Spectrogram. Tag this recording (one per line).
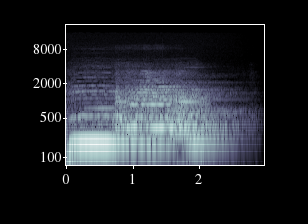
dark
enormous
hand
echo
audio
cool
dreamlike
huge
hands
big
dream
alert
converters
cup
cell
bizarre
gigantic
design
frontier
group
edit
contact
cd
disc
industrial
impulse
impact
compact
evil
ball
